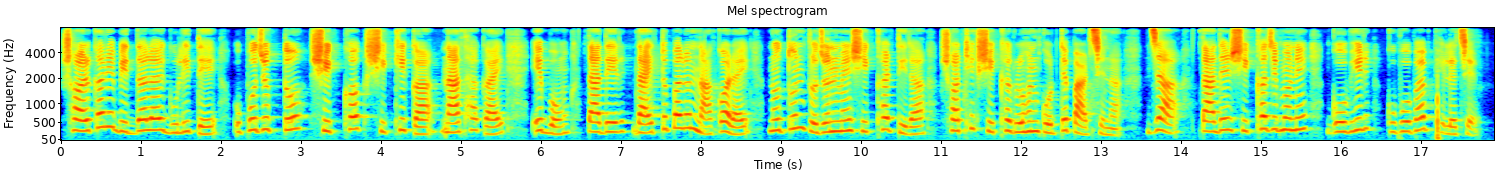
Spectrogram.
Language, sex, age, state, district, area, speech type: Bengali, female, 18-30, West Bengal, Purulia, urban, spontaneous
